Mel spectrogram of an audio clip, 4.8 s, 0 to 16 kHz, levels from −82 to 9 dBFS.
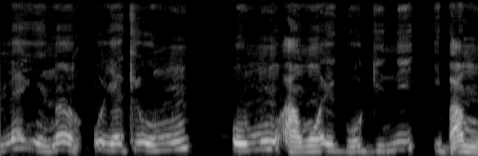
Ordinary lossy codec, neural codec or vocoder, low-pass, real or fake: none; none; 14.4 kHz; real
